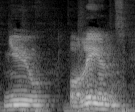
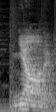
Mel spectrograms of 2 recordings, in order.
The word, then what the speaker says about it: New Orleans: That's how the locals pronounce it. It's one word, it's not New Orleans, it's like this, New Orleans. That's pretty much how they say it.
